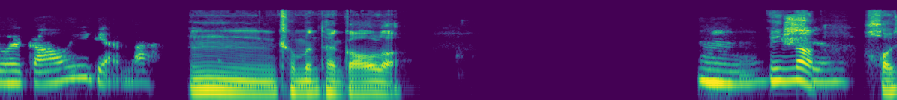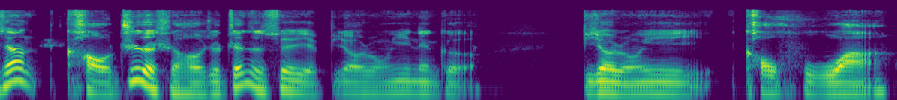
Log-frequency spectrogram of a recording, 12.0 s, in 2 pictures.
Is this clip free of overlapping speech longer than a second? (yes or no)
yes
